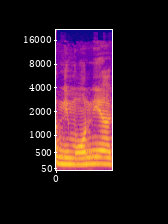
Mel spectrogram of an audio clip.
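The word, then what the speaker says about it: pneumonia: जैसे बीमारी थी ना, वो निमोनिया, किसी को सर्दी जुकाम होने के बाद होता है, तो यहां पे सीधा हम बोलते हैं निमोनिया, तो पी का कोई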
